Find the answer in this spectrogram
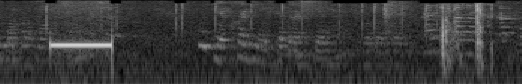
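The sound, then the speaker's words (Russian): A single steady telephone ringback tone sounds while a call to a medical centre is being placed. The mid-pitched beep lasts about half a second and is followed by quiet talking. “Продолжаем дозваниваться до абонента. Ожидайте ответа.”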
